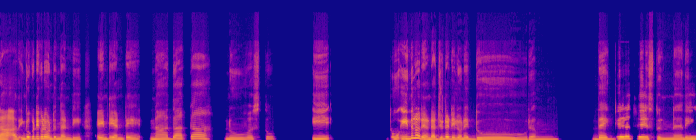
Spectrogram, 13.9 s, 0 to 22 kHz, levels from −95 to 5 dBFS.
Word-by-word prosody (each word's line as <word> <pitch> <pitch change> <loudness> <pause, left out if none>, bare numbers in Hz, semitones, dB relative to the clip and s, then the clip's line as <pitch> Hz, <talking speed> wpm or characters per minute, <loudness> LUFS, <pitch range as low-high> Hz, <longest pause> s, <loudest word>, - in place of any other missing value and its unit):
నా 220 - +4 0.2
అది 210 - -2
ఇంకొకటి 285 +3 +5
కూడా 295 0 +6
ఉంటుందండి. 215 -6 -1 0.5
ఏంటి 230 +2 +1
అంటే 225 +2 -2 0.5
నాదాకా 270 +7 -3 0.6
నువ్వొస్తూ 230 +4 -7 1.0
ఈ - - +2 1.4
దూ - - -7 0.2
ఇందులోనే 365 +2 +5
అండి 200 -1 +2
'అర్జున్ 230 +9 0
రెడ్డి' 240 -5 +4
లోనే, 225 +2 +1 0.2
దూరం 225 -5 -2 1.2
దెగ్గర 240 +5 +4 0.2
చేస్తున్నది. 235 -4 0
235 Hz, 80 wpm, -25 LUFS, 225-265 Hz, 1.4 s, కూడా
